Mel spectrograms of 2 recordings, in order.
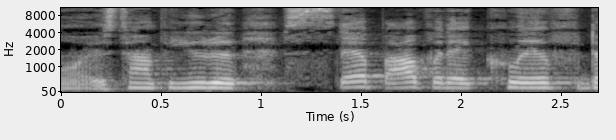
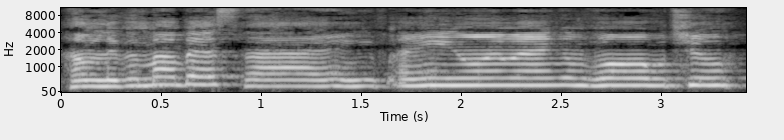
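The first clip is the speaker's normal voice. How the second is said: higher and slow, sing-song brush-off; sassy dismissal; 7 semitones higher, slower than usual. Pretend. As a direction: wave them off with attitude. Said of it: "Tell them".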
